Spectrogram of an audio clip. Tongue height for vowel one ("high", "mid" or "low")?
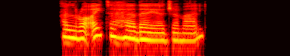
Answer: low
